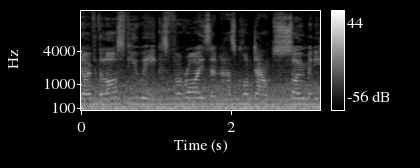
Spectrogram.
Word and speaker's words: Verizon: it and then another one is version I think that's how you pronounce Is it? Oh, Verizon. Verizon.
